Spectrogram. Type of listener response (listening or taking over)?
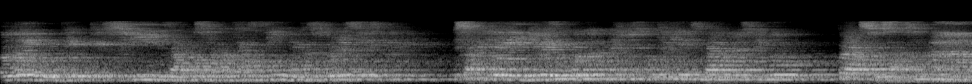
taking over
